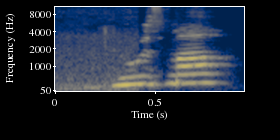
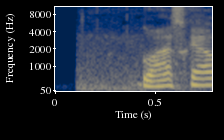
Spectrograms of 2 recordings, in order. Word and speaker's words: Glasgow: Guzma Koma score. Listen. Glasgow. You mean Glasgow?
